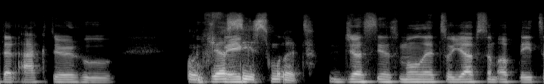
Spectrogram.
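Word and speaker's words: Jussie Smollett: was also sam you said is his name juician mullet did i say his name word that actor who oh jesse just yes mullet so you have some updates on him he's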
